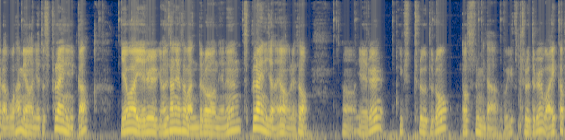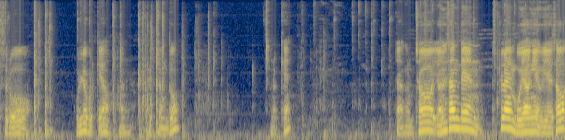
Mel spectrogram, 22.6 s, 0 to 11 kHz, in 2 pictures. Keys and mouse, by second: 12.0 0, 12.2 Return, 13.5-14.4 typing, 14.4 Return, 18.0 alt+click, 18.4 alt+right click, 18.7 alt+middle click, 19.1 alt+click, 19.9 alt+right click, 20.7 alt+click, 21.4 alt+right click, 21.8 alt+middle click.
